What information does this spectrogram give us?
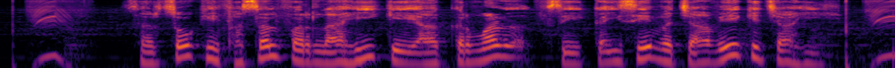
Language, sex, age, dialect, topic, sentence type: Bhojpuri, male, 31-35, Northern, agriculture, question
